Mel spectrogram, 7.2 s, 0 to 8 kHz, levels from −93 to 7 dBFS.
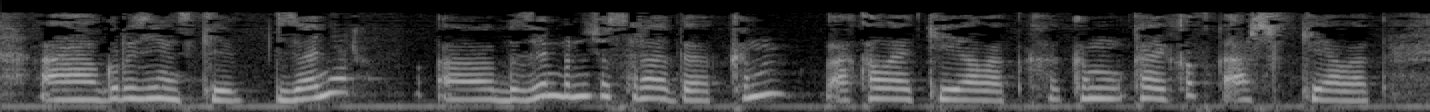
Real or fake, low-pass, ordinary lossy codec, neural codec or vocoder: fake; 7.2 kHz; MP3, 24 kbps; codec, 44.1 kHz, 7.8 kbps, DAC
